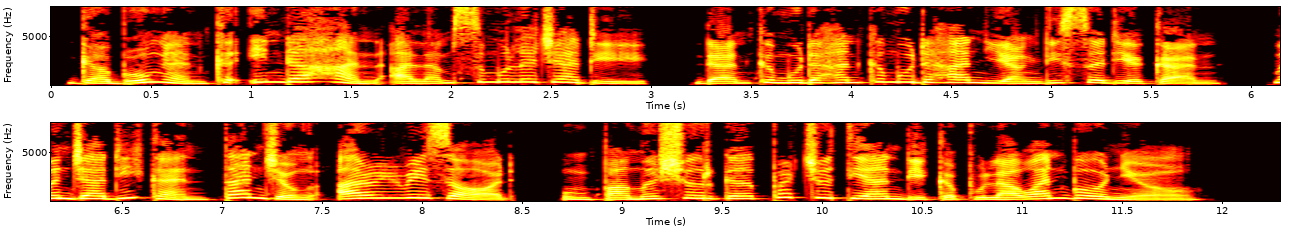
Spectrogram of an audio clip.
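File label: malay female voice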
